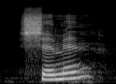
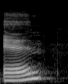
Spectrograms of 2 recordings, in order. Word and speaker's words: shemen: And so as I took a deep dive into that scripture, God gave me the Hebrew word for anointing, and it means, it's pronounced Shemen, like Shehmen. Mm-hmm.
